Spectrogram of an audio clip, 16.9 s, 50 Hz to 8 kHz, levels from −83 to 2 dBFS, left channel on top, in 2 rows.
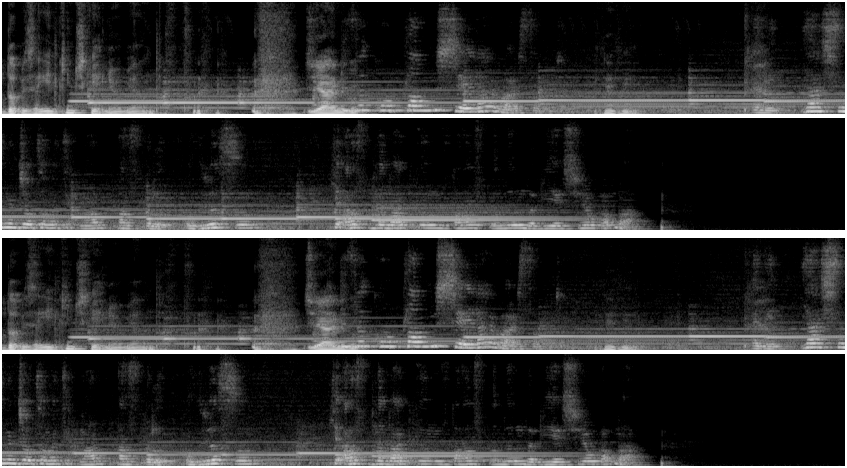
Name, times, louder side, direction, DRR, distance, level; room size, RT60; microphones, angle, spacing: voice 1, 0.0-2.2 2.5-3.6 6.0-6.4 7.4-7.6, left 2 dB, 25° left, 0.5 m, -22 dB
sound 1, 0.7-14.6, left 3 dB, 50° left, 1.1 m, -30 dB
voice 2, 3.0-5.7 7.5-11.0 11.7-14.8, left 1 dB, 65° right, 3.6 m, -25 dB
Traffic noise roadway noise / Engine, 5.4-12.6, equal, 85° right, 3.8 m, -44 dB
6.8 x 5.6 x 4.8 m
head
